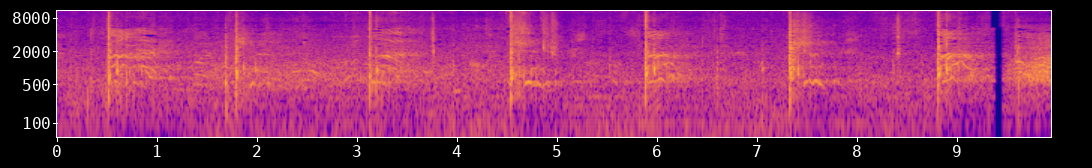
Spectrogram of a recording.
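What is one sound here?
Tennis balls are struck back and forth with sharp pops.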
